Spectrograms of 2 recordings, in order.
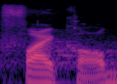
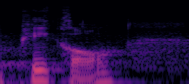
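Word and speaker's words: פיכל: An advisor named Ahuzath, and I know it looks like Phicol, but it's pronounced in Hebrew Pekol, the commander of his army.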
